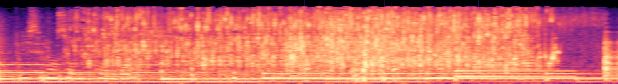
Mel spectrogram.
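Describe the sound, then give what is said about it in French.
Liquid pours and swishes as water is mixed with ascorbic acid and sodium carbonate, a steady watery noise lasting throughout with steady tones underneath. “Et donc, je mélange là l'eau, l'acide ascorbique et le carbonate de soude.”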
